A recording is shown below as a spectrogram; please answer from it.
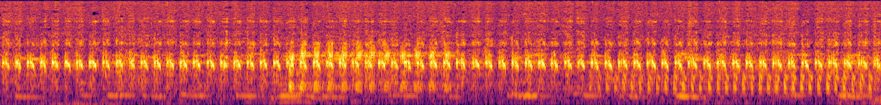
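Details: Night frog chorus with regular short croaks and a dense pulsing high trill, a sharp knock sounding near the middle.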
